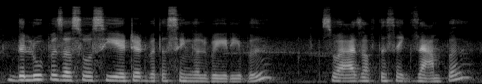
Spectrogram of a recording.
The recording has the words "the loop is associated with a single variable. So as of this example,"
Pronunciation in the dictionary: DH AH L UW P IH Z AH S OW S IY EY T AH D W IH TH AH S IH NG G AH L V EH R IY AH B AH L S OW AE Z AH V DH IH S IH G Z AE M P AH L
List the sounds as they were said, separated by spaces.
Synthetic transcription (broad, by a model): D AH L UW P IH Z AH S OW S IY EY T AH D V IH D AH S IH NG G AH L V EH R IY AH B AH L S OW AE Z AH V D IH S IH G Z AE M P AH L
